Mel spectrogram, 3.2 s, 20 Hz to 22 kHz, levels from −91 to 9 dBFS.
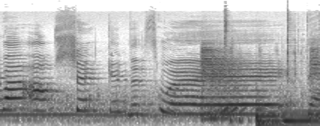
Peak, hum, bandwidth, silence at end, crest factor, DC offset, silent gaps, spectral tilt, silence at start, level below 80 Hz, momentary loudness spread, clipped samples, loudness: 0 dBFS; none; 17.5 kHz; 0 s; 14 dB; under 0.1%; none; -5.5 dB/octave; 0 s; -32 dBFS; 10 LU; under 0.1%; -14 LUFS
